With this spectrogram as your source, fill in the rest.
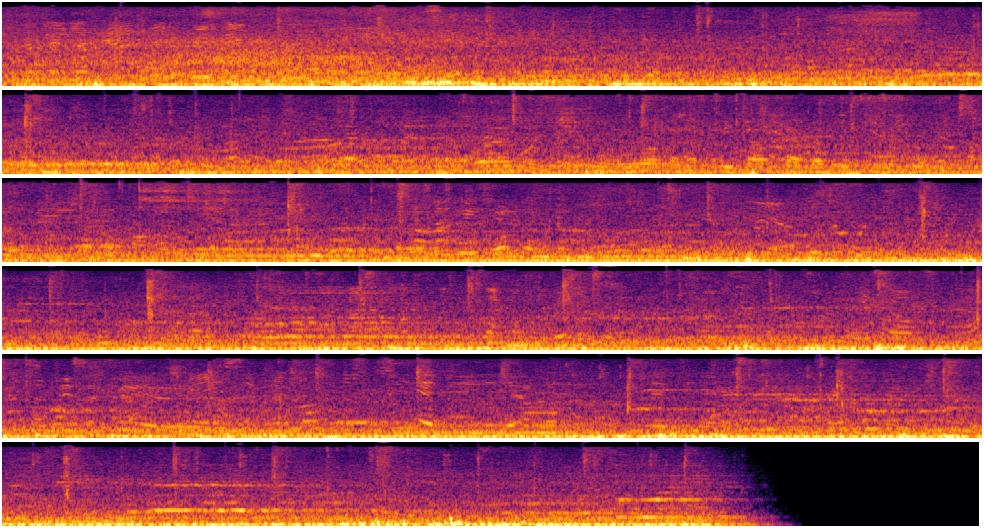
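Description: Footsteps tap on the pavement.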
